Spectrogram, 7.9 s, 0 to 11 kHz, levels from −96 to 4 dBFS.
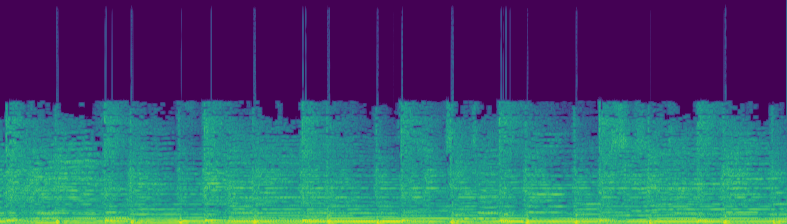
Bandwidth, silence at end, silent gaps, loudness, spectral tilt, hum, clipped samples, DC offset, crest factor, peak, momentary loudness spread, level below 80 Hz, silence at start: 6.2 kHz; 0 s; none; -11 LUFS; -8 dB/octave; none; 0.2%; 4%; 10 dB; 0 dBFS; 5 LU; -20 dBFS; 0 s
